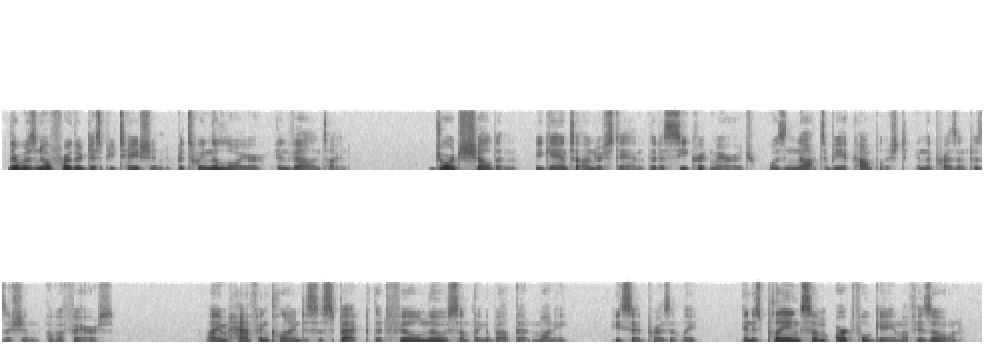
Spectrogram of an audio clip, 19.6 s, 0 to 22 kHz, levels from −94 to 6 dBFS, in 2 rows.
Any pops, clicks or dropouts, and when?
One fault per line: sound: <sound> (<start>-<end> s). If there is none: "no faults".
no faults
